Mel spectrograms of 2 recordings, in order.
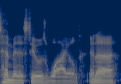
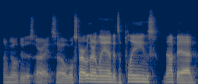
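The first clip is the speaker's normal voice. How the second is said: usual speaking voice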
